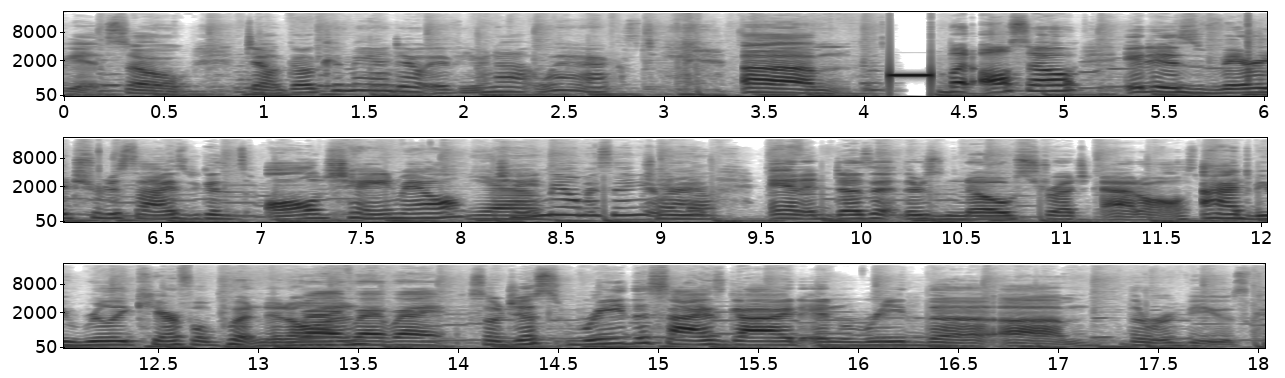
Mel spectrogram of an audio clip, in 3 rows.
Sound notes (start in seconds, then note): 4.1 beep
